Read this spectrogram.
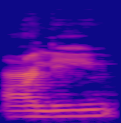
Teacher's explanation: علیم عین وسط حلق سے، لی پہ یا مدہ، میم پہ وقف کیا تو وقف بالاسکان۔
